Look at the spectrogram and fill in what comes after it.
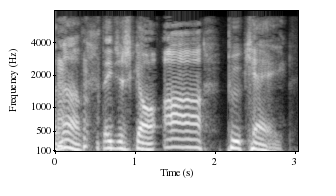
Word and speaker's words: Phuket: Dan, it's actually a silent H and a long O. – It is? – Yeah, it's Phuket.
